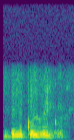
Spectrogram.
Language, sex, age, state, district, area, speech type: Kashmiri, male, 30-45, Jammu and Kashmir, Anantnag, rural, conversation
